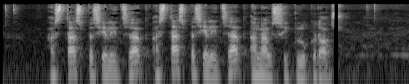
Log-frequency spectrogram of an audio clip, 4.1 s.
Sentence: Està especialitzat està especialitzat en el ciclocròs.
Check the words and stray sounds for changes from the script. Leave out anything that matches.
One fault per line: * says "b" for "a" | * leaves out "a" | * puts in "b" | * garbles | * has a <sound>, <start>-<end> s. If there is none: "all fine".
* has a dropout, 3.3-3.4 s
